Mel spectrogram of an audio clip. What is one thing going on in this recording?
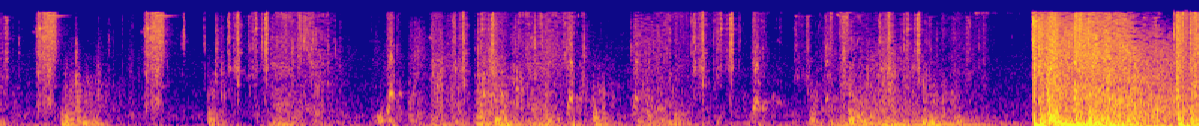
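Game building pieces clack and thud in quick bursts.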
